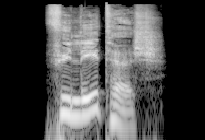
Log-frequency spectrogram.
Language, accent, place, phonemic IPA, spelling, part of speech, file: German, Germany, Berlin, /fyˈleːtɪʃ/, phyletisch, adjective, De-phyletisch.ogg
- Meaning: phyletic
